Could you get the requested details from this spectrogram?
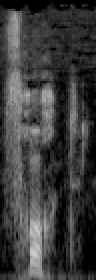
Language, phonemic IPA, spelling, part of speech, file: German, /frʊxt/, Frucht, noun, De-Frucht.ogg
- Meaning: 1. fruit (seed-bearing part of a plant) 2. harvest, crop, produce, particularly of cereal 3. result, effect, fruit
